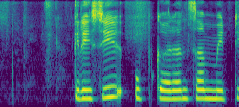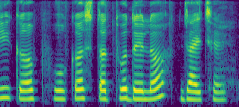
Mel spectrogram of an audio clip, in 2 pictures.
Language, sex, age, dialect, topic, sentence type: Maithili, female, 41-45, Angika, agriculture, statement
